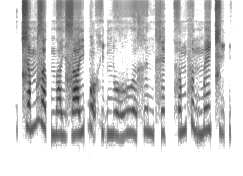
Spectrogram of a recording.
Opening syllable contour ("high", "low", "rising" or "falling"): rising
